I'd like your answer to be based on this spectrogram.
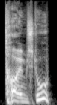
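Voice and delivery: high-pitched impatient call. A narrator's reading. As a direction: shout a prod through the door. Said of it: "rief Hubert". (ungeduldig rufend, hoch)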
